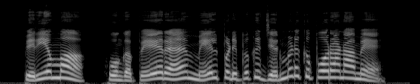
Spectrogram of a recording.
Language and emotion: Tamil, happy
